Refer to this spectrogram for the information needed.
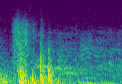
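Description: A heavy barrel of molasses, hanging from a swinging boom, falls when its rope breaks and crashes down onto a dock: a burst of loud, deep thuds and splintering impact over about half a second, followed by a low rumbling decay.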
